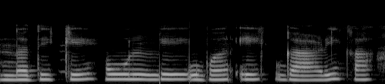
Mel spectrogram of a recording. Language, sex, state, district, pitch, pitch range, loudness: Hindi, female, Maharashtra, Pune, 230 Hz, 220-235 Hz, -28 LUFS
